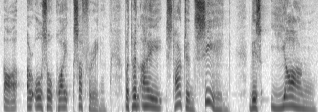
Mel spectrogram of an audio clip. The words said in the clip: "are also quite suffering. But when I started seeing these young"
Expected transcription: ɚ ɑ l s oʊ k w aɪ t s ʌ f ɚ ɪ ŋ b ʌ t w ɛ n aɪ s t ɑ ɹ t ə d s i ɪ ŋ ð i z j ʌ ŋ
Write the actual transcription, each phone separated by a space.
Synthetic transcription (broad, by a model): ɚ ɑ l s oʊ k w aɪ t s ʌ f ɚ ɪ ŋ b ʌ t w ɛ n aɪ s t ɑ ɹ t ə d s i ɪ ŋ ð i s j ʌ ŋ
